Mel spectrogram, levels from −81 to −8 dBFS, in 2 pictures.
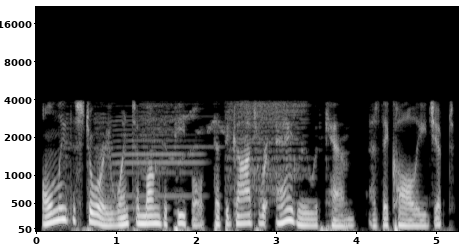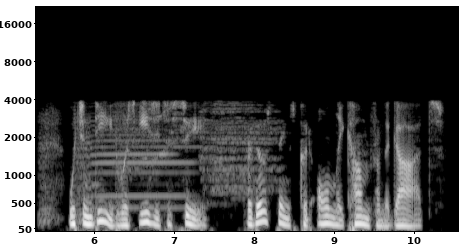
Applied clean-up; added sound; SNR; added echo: classical method Wiener filter.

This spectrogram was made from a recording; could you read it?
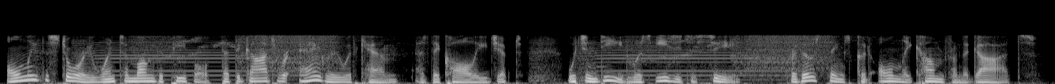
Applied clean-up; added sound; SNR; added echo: none; Bowed string instrument + Drill; 19 dB; none.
